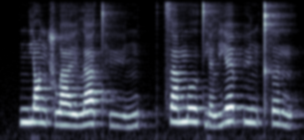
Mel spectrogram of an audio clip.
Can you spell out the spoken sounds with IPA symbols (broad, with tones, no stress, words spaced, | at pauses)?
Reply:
n̪jɑ˥˩ŋʂwa˨˩ɪ̯ lä˥˩t̪ʰy˨˩˦n | t͡sä˥mo˥˩ʊ̯t̪jɛ˩ ljɛ˥˧ py˥˧nkʰə˥˩n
